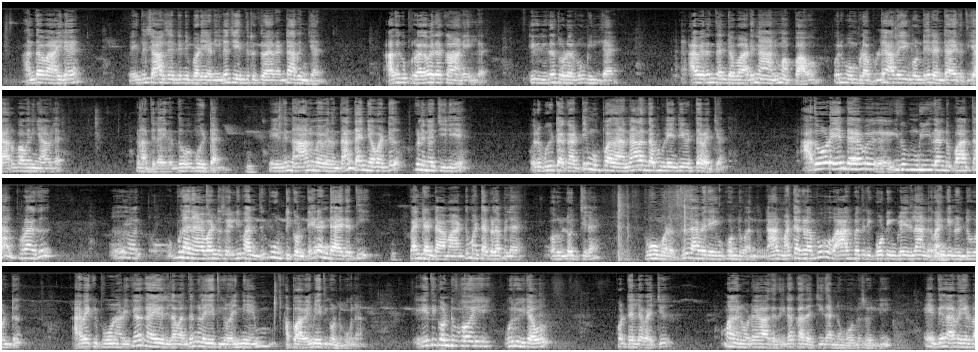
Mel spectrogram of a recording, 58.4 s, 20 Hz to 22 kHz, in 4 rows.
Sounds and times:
Narration, monologue: 0.0s - 58.4s
Female speech, woman speaking: 0.3s - 1.2s, 1.9s - 4.9s, 5.7s - 7.3s, 7.9s - 9.3s, 10.1s - 15.6s, 16.6s - 18.0s, 18.6s - 21.7s, 22.5s - 25.5s, 26.6s - 30.0s, 30.8s - 38.2s, 38.9s - 44.2s, 44.9s - 49.3s, 50.0s - 52.2s, 53.1s - 54.0s, 54.6s - 58.4s.

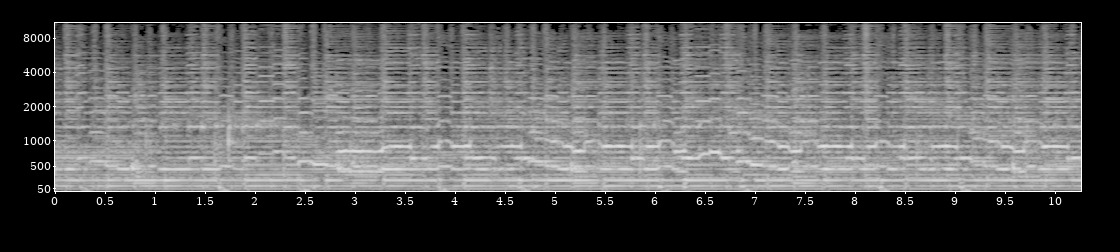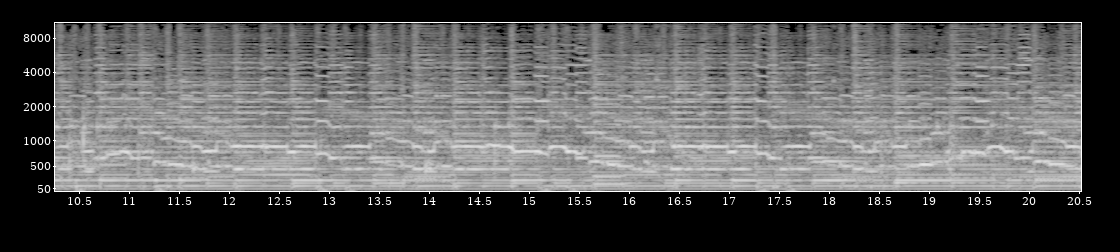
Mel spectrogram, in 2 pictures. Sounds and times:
Music: 0.0s - 20.5s.

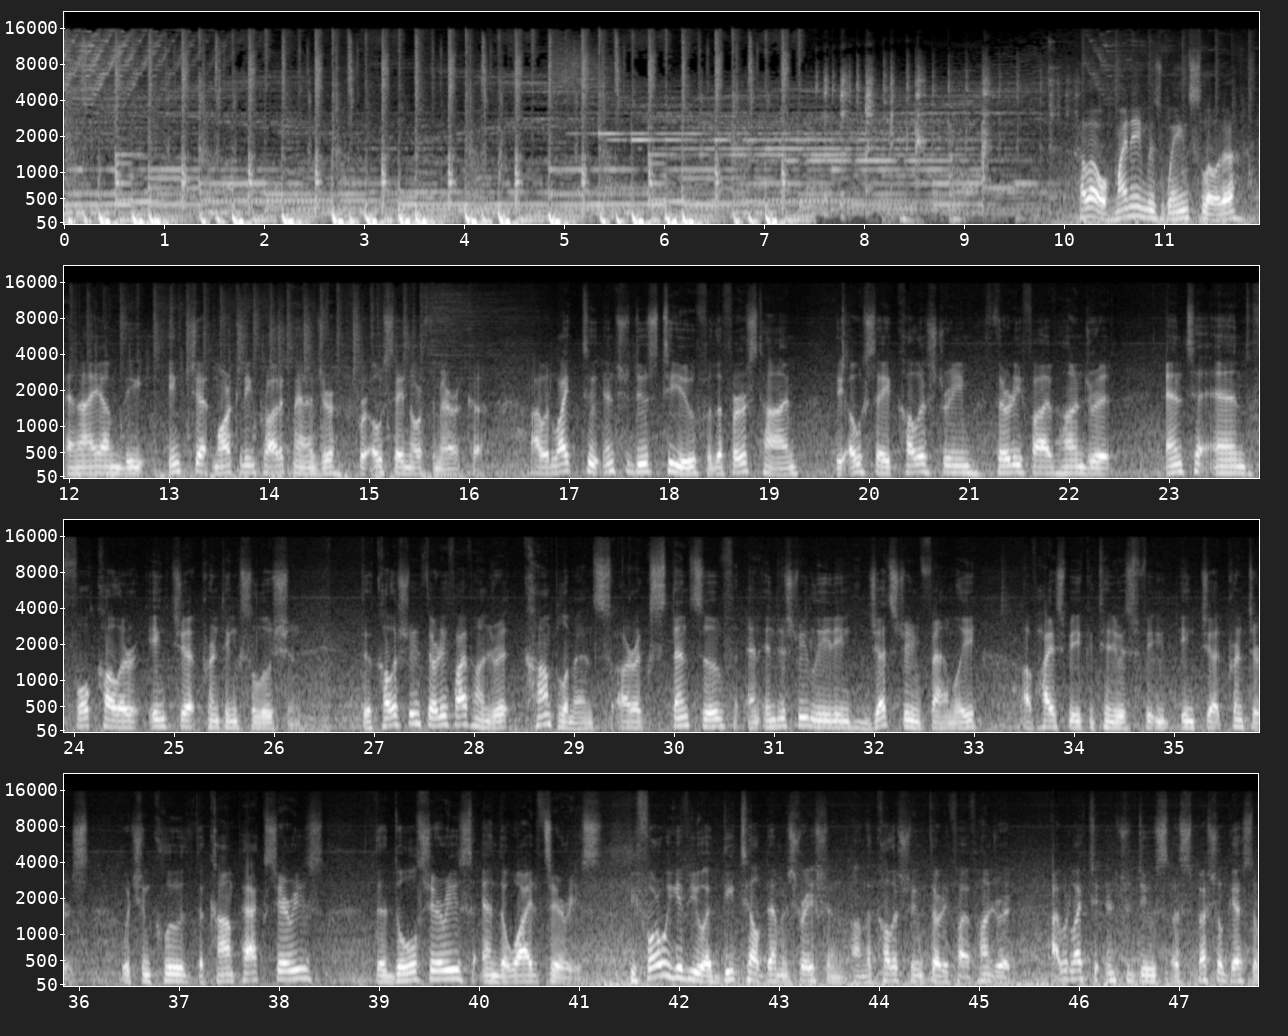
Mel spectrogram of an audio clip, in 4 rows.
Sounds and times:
Speech: 10.1s - 38.4s, 39.0s - 47.7s.

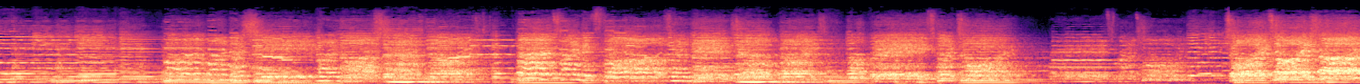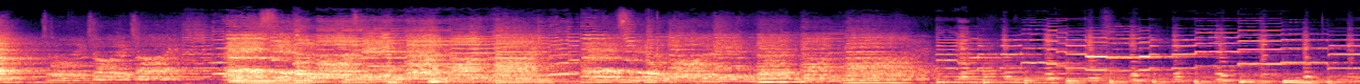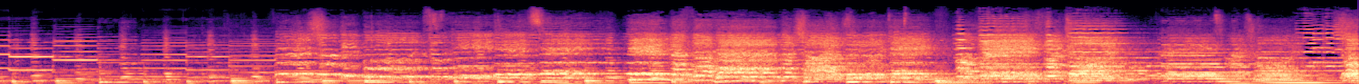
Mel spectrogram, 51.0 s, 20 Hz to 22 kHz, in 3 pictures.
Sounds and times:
Music: 0.0s - 50.9s.

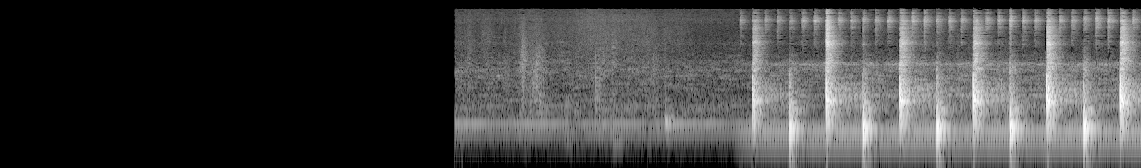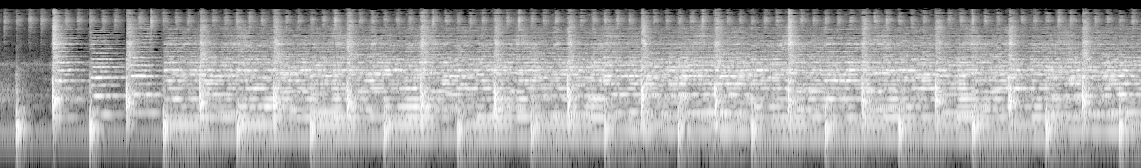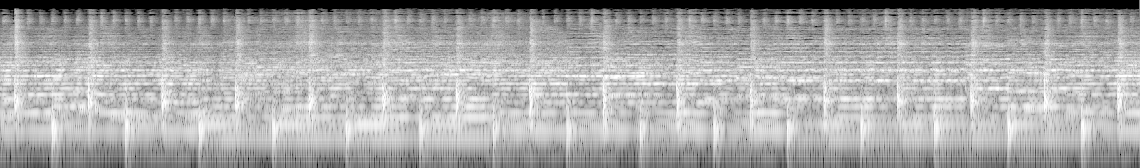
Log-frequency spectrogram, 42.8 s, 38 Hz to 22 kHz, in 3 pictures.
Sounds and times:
Drum machine: 9.2s - 42.7s.

